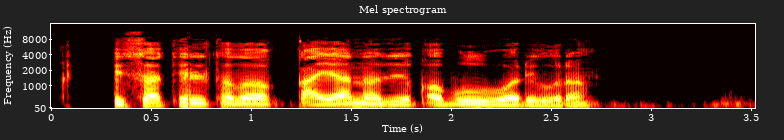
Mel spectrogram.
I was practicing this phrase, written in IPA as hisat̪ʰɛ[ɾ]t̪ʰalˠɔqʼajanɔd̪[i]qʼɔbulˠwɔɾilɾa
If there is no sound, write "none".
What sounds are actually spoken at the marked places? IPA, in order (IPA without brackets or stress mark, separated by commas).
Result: l, i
